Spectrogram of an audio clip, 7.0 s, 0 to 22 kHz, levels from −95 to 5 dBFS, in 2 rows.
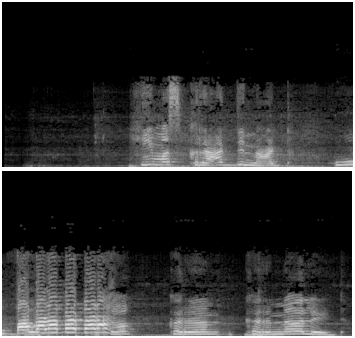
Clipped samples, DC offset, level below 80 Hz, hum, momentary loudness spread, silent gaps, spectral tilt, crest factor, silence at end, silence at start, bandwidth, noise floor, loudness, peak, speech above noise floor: under 0.1%; under 0.1%; -62 dBFS; none; 16 LU; none; -3.5 dB/octave; 16 dB; 0.2 s; 1.25 s; 12.5 kHz; -60 dBFS; -16 LUFS; -2 dBFS; 42 dB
